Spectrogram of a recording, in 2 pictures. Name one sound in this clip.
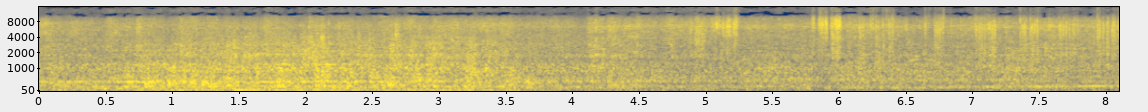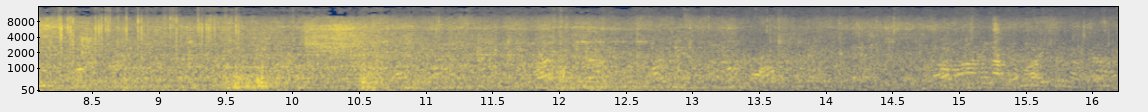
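Steel wheels rumble and squeal on tram rails.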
